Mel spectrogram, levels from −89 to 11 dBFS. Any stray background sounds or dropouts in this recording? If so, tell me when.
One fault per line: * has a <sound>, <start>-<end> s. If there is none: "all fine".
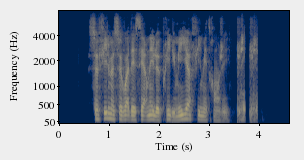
* has a laugh, 3.5-4.0 s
